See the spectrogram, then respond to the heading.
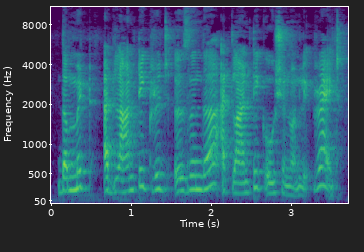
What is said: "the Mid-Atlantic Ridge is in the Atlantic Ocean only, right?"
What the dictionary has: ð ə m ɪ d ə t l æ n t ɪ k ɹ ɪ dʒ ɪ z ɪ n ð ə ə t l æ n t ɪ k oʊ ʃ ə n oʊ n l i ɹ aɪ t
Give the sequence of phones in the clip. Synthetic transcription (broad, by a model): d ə m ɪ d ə t l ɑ n t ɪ k ɹ ɪ dʒ ɪ z ɪ n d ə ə t l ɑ n t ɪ k oʊ ʃ ə n oʊ n l i ɹ aɪ t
